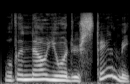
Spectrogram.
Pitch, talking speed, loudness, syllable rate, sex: 210 Hz, 275 wpm, -11 LUFS, 6.6 syllables/s, male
